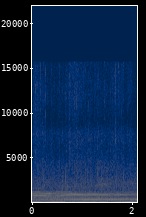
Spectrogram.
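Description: Background music of long, steady held tones, over a soft crackling rustle of footsteps in dry leaf litter.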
